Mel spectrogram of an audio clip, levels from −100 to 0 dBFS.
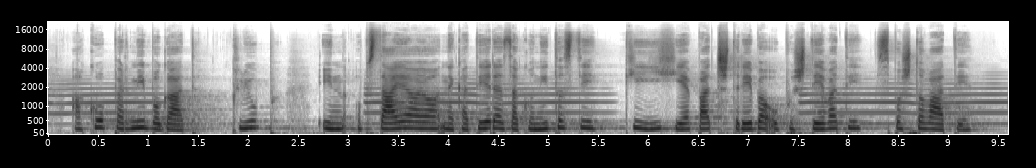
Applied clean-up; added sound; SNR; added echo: none; Trumpet; 17 dB; none.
